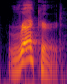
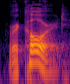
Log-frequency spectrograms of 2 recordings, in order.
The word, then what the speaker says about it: record: that a record that's the same spelling but the difference is that the verb is stressed on the second syllable the noun however is stressed on the first syllable record record how about another one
